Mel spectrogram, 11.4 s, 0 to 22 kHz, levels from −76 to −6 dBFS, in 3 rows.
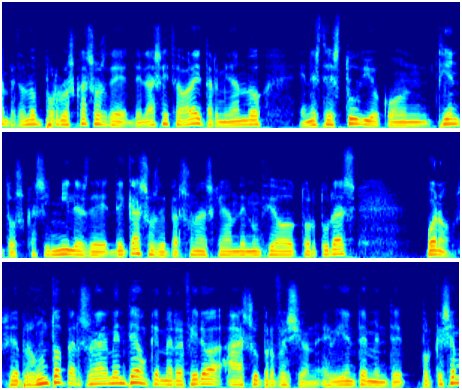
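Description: No technical faults are audible.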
